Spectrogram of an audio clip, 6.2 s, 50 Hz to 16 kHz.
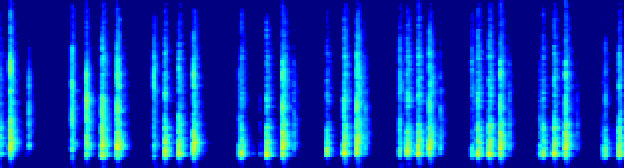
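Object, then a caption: Plastic ice cube tray with silicone cups. A thin metal rod with a white tip taps the cells of an empty clear plastic ice cube tray with green silicone cell bottoms. About 30 quick, crisp, clicky taps come in short bursts of three or four, each with a bright attack, a faint low thump and a very short decay.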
